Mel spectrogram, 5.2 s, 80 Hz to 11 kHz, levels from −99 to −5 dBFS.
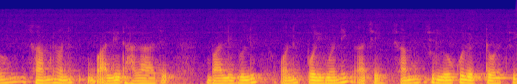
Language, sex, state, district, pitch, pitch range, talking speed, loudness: Bengali, male, West Bengal, Malda, 115 Hz, 110-125 Hz, 185 wpm, -17 LUFS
